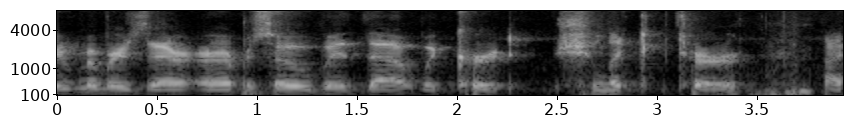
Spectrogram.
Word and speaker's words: Schlichter: Everybody remembers our episode with Kurt Schlichter. I pronounced it right this time.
